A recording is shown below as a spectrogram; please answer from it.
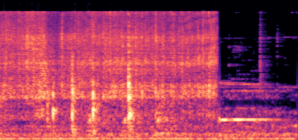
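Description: Rice stirred in a pot for pulao, a faint sizzling scrape with a few soft ladle taps near, then cutting off abruptly into quiet with a low hum.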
